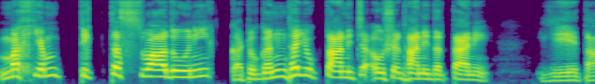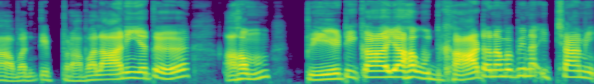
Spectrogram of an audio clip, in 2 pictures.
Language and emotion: Sanskrit, disgusted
